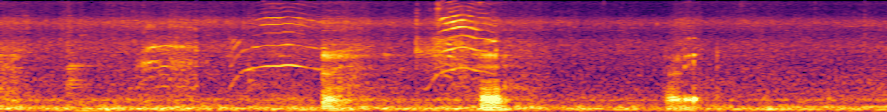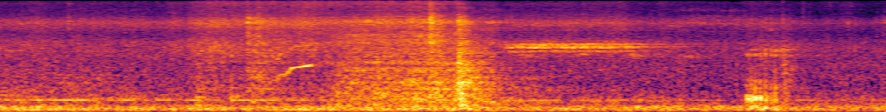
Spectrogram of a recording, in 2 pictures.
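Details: Persian cat household with kittens: thin, high-pitched arched mews rise and fall in a quick pair, with a few softer calls later, over a steady low hum and faint background noise.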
